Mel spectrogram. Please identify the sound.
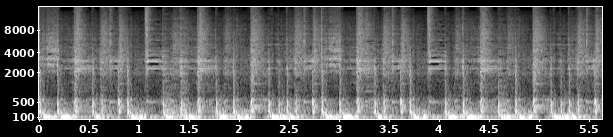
rotor pt1
drum-loop rework with vst slicex (pitch,effect,mastering) and soundforge 7 for edition of final sample
beat, beats, break, breakbeat, breakbeats, breaks, drum, drumbeat, drum-loop, drumloop, drums, jungle, junglebeat, loop, quantized, snare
